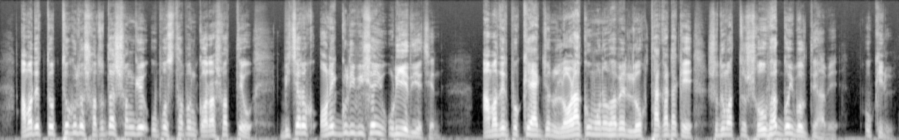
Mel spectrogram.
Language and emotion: Bengali, disgusted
